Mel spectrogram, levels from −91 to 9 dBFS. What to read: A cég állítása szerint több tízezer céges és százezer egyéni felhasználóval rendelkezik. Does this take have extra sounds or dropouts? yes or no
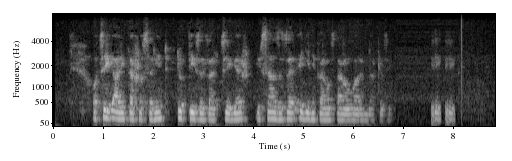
yes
